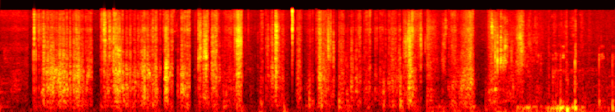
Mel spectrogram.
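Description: Knife blade cutting through a dense foam case insert: a run of quick, uneven scraping strokes. A low thump comes near the end.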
